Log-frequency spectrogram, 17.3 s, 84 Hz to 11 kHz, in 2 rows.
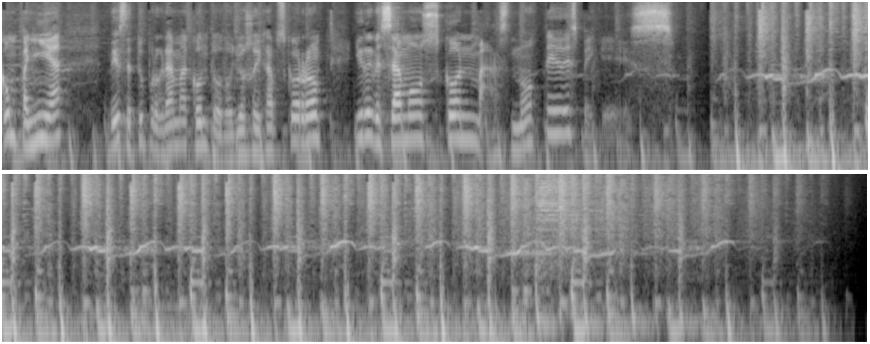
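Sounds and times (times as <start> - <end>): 
speech: 0.0 - 6.9
instrumental music break with driving beat and heavy bass: 0.0 - 17.2.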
